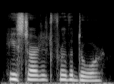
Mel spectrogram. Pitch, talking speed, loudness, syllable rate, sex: 200 Hz, 260 wpm, -15 LUFS, 5.9 syllables/s, female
